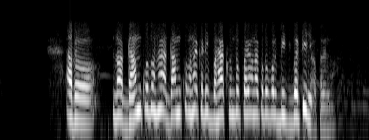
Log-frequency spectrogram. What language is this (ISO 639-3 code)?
sat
